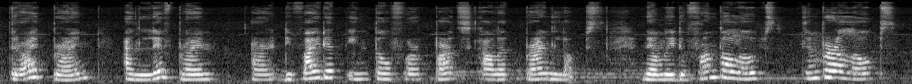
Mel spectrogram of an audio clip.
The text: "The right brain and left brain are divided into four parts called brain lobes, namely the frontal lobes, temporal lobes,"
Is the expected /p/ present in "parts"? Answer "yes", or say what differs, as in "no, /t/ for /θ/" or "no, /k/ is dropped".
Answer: yes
